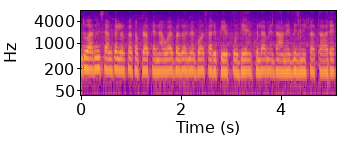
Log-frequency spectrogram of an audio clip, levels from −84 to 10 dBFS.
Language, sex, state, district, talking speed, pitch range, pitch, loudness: Hindi, female, Bihar, Katihar, 330 wpm, 175-185 Hz, 180 Hz, -16 LUFS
